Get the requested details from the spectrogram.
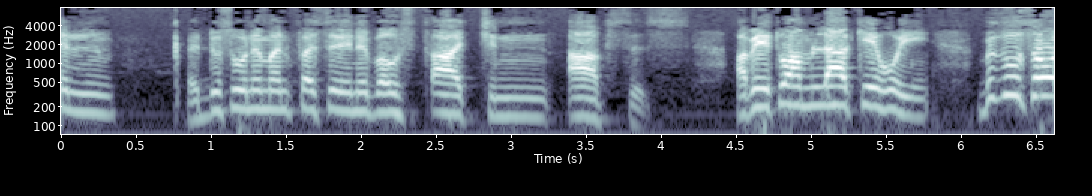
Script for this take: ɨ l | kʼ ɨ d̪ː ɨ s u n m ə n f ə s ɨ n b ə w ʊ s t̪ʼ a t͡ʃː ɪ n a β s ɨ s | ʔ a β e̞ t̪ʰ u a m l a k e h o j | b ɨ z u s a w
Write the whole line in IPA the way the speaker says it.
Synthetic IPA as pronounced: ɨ l | kʼ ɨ d̪ː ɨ s u n m ə n f ə s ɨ n b ə w ʊ s t̪ʼ a t͡ʃː ɪ n a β s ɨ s | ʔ a β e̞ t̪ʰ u a m l a k e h o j | b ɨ z u s ə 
